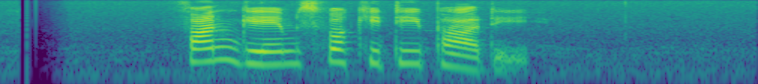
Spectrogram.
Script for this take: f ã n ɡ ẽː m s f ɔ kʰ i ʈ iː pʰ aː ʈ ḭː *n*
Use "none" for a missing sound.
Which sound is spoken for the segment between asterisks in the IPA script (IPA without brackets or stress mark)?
none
